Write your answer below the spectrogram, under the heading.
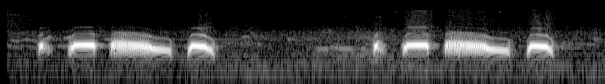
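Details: Spotted dove used as a lure to draw wild doves, giving two phrases of its call: a short note, a level coo, a long wavering descending coo, then a final falling coo, on a silent background.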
